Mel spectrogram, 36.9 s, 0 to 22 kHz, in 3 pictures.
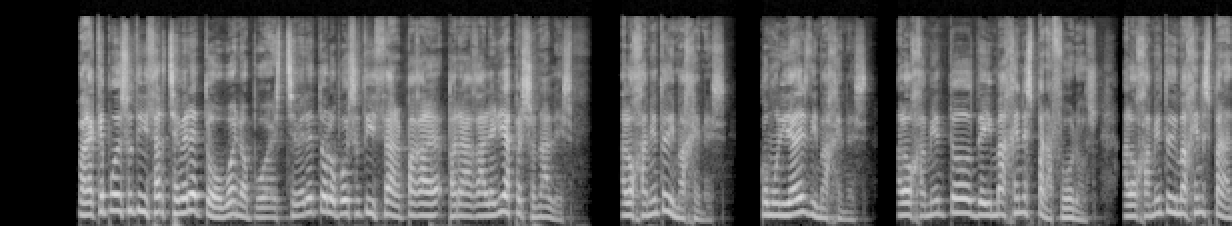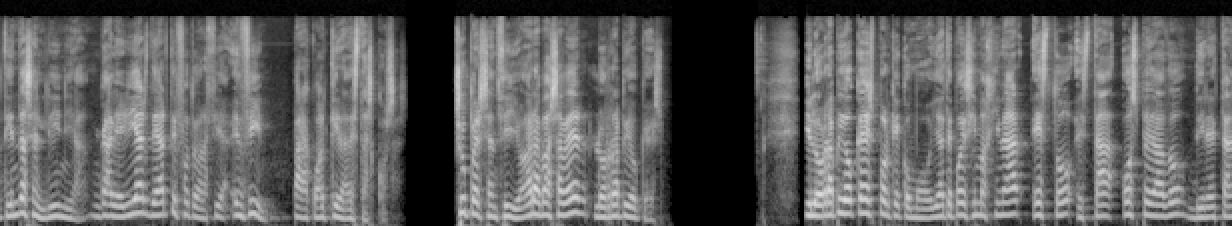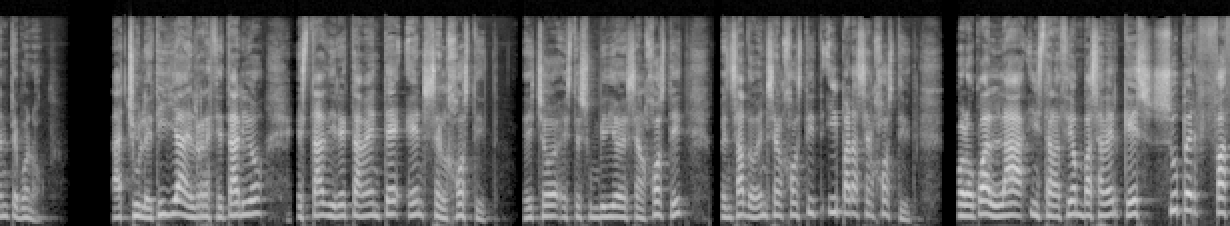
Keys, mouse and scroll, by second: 0.5-2.0 scroll down 3.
